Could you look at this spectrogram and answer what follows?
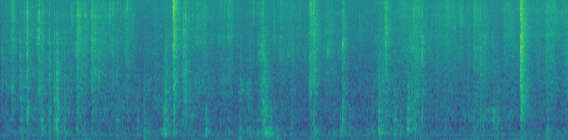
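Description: Clear plastic shrink-wrap crinkling and crackling as it is peeled off a cardboard trading-card box, in irregular small clicks with two louder snaps, one about two seconds in and one near the end.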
